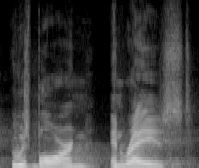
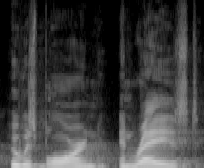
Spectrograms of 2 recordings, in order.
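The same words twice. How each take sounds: The two takes are said the same way.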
